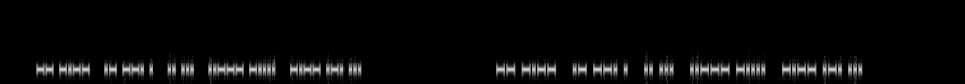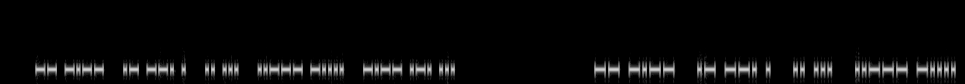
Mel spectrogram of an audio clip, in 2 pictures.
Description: Morse code, heard as a keyed tone, about 44 wpm, 700 Hz. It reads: MY AGE IS 26 YRS MY AGE IS 26 YRS MY AGE IS 26 YRS MY AGE IS 26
